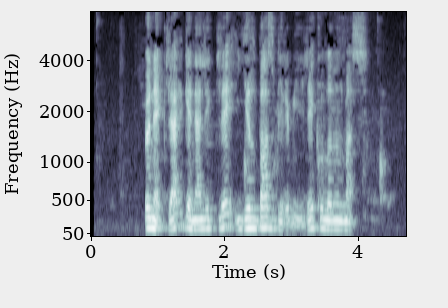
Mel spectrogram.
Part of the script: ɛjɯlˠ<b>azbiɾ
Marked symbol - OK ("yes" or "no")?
yes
